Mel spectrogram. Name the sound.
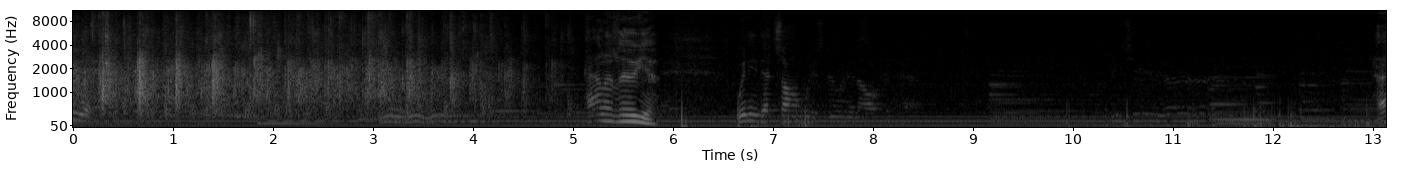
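audience clapping hands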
